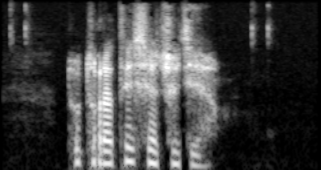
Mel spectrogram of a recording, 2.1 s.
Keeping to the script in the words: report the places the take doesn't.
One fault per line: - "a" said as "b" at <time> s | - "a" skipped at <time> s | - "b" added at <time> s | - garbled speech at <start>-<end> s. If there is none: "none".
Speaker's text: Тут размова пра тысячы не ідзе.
- "размова" skipped at 0.7 s
- "не" skipped at 1.2 s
